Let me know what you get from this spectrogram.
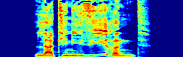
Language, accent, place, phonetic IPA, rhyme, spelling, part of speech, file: German, Germany, Berlin, [latiniˈziːʁənt], -iːʁənt, latinisierend, verb, De-latinisierend.ogg
- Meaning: present participle of latinisieren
